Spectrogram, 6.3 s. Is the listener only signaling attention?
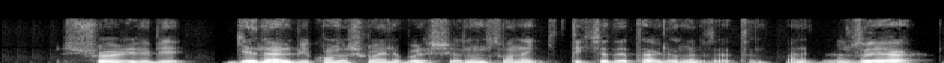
Yes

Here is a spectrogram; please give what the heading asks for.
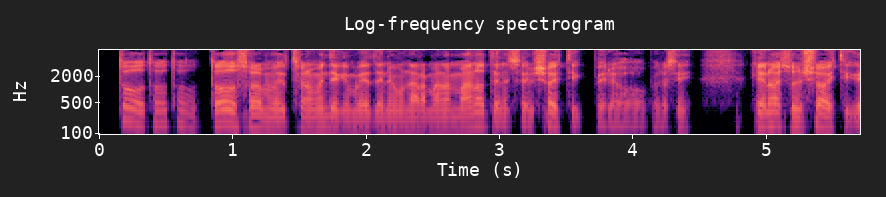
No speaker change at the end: Yes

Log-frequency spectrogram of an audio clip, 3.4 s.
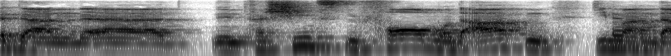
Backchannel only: Yes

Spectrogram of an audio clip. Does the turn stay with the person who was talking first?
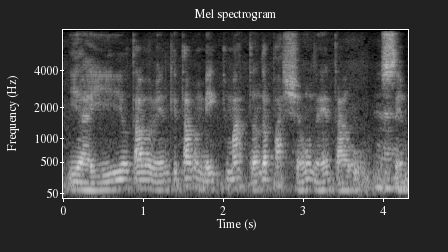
Yes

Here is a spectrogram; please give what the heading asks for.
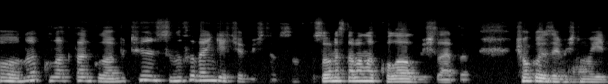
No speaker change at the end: Yes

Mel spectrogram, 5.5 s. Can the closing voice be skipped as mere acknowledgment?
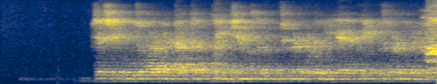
No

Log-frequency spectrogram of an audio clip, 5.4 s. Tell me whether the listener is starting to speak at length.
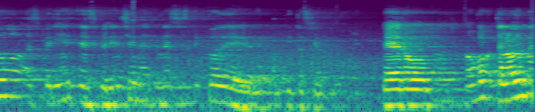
No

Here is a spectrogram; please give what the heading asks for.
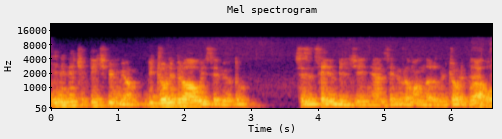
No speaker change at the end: No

